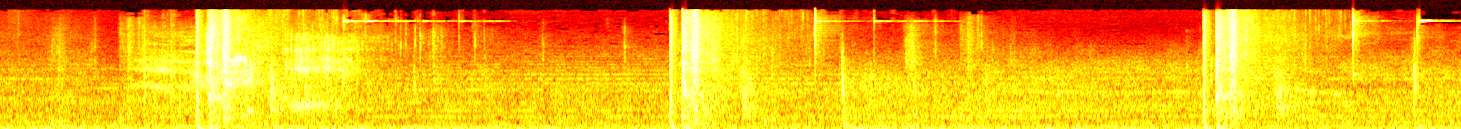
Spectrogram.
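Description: Gunshots bang loudly, echoing.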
